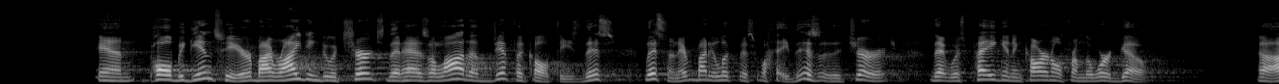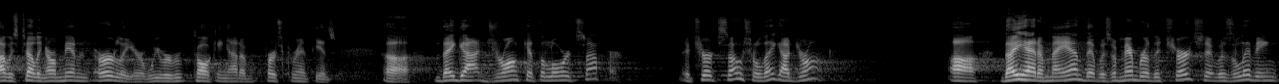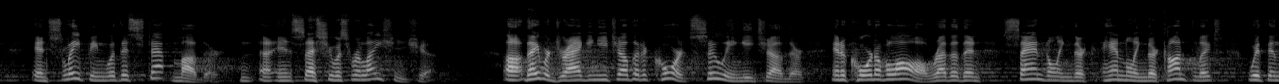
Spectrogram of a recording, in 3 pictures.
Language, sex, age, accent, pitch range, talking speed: English, male, 60-79, American, 180-220 Hz, 170 wpm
